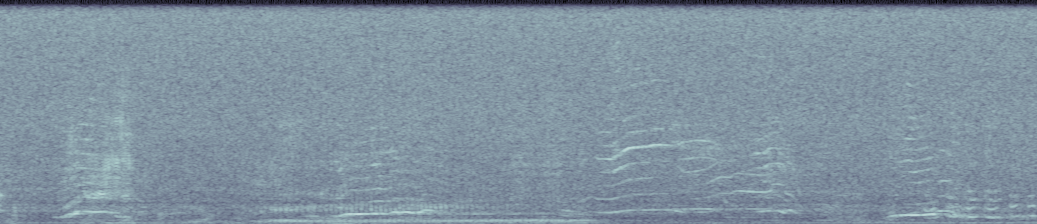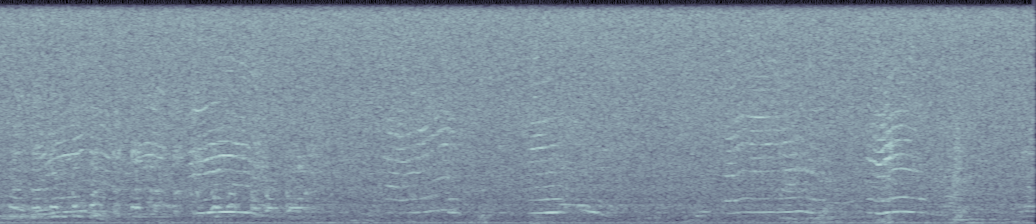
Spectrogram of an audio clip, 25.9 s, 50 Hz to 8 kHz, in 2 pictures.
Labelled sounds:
1.1	1.4	humpback whale, 0.96 to 1.2 kHz
4.5	5.0	humpback whale, 0.80 to 2.8 kHz
7.5	10.4	humpback whale, 0.90 to 3.4 kHz
11.4	11.7	humpback whale, 1.8 to 2.0 kHz
13.4	14.1	humpback whale, 0.93 to 2.7 kHz
14.7	16.2	humpback whale, 1.8 to 3.0 kHz
17.8	18.6	humpback whale, 0.86 to 3.5 kHz
19.6	20.0	humpback whale, 0.86 to 3.8 kHz
22.0	24.5	humpback whale, 0.83 to 3.9 kHz

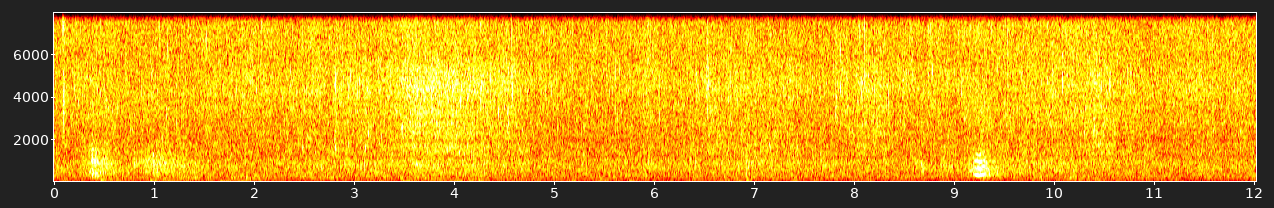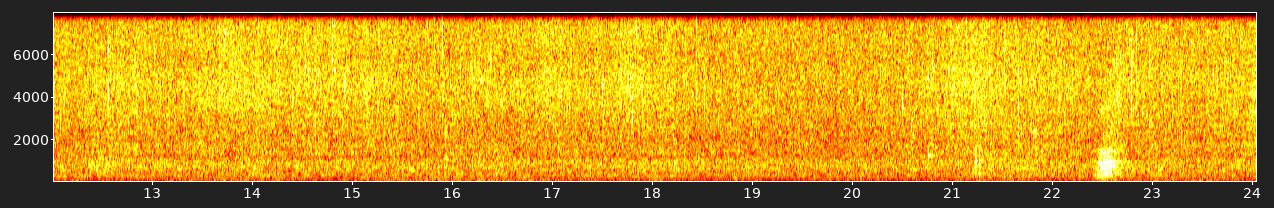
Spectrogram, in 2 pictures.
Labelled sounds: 22.5	22.7	croaking sound likely from a nearby submerged object, 0.84 to 1.0 kHz

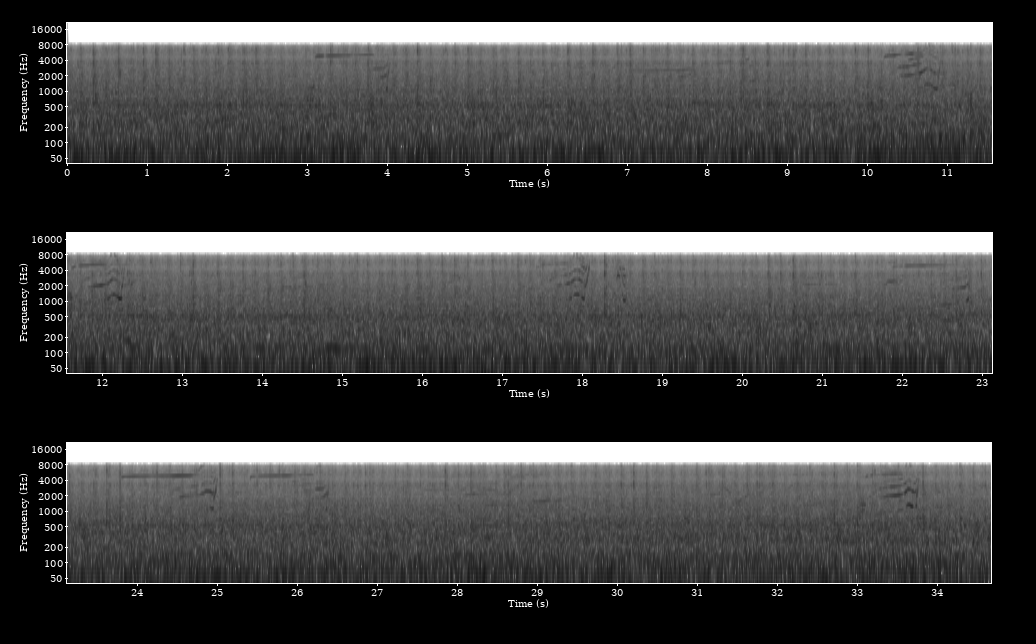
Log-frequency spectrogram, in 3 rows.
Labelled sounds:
21.8	22.9	killer whale, southern resident, 0.94 to 5.6 kHz
32.9	33.9	killer whale, southern resident, 0.97 to 7.9 kHz

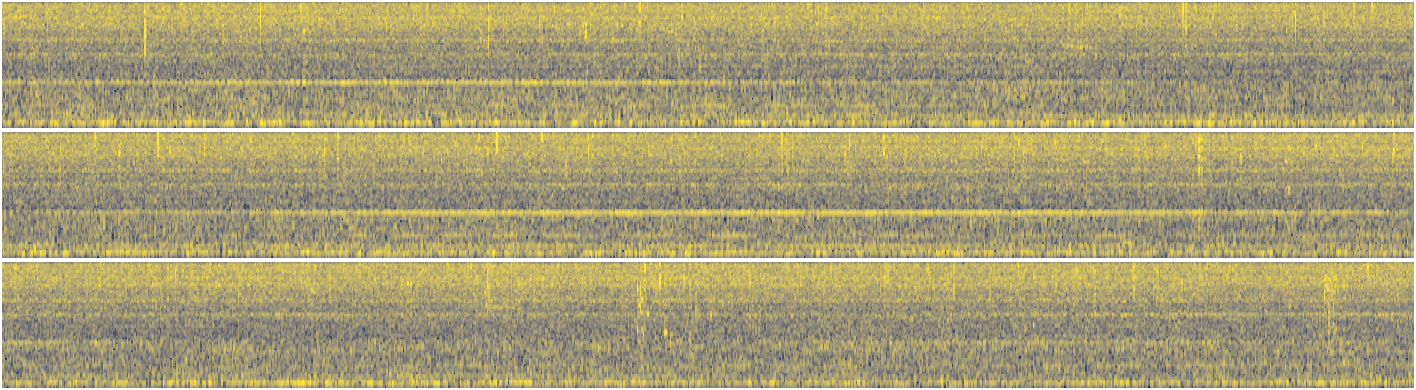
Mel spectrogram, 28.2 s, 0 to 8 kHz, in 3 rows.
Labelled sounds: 22.1	22.3	vessel noise, 2.5 to 2.7 kHz

